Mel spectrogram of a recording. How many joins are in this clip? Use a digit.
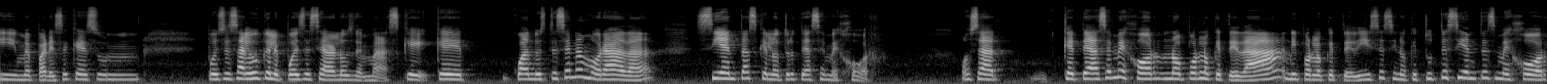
0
